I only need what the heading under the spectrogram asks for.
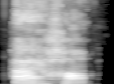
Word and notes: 爱好: ài hào

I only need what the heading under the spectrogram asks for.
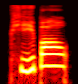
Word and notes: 皮包: pí bāo

